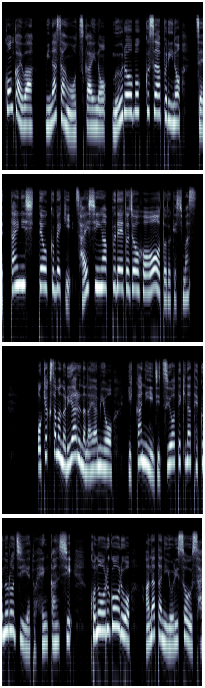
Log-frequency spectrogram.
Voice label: podcast jp; Muro Box App 功能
